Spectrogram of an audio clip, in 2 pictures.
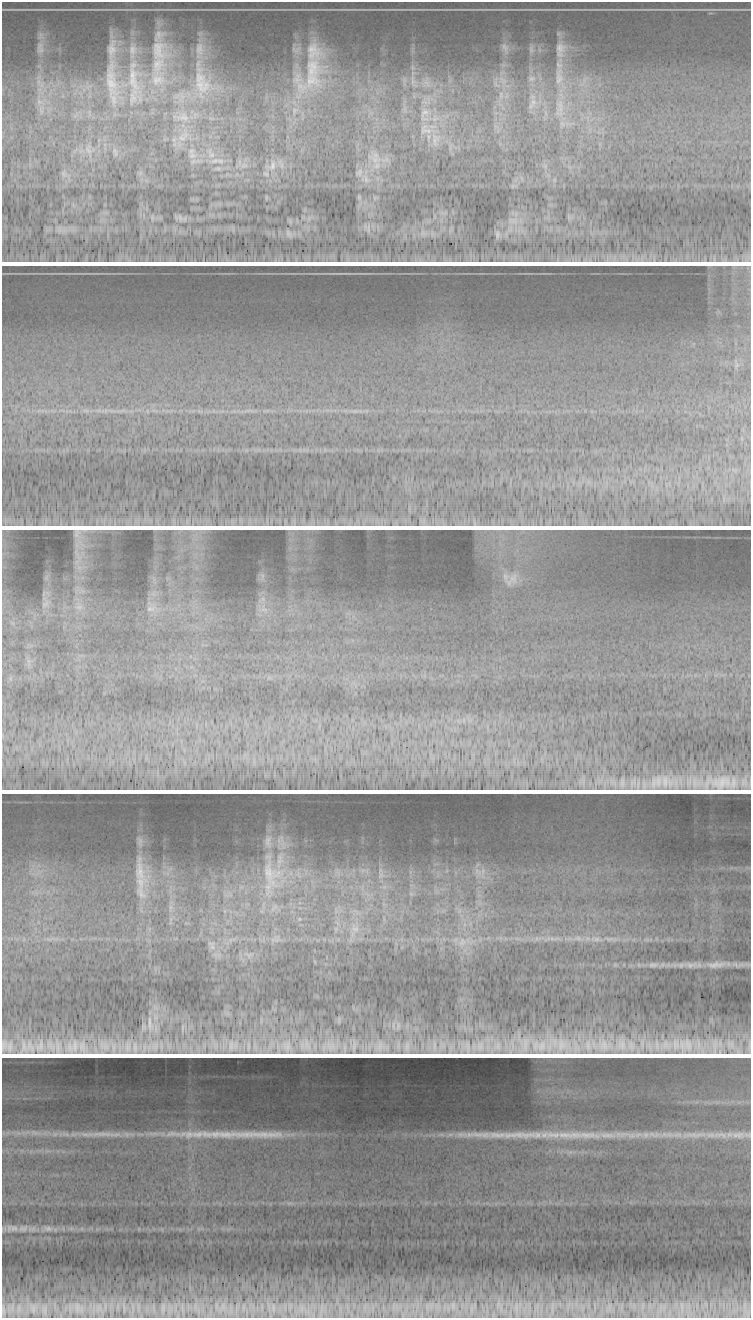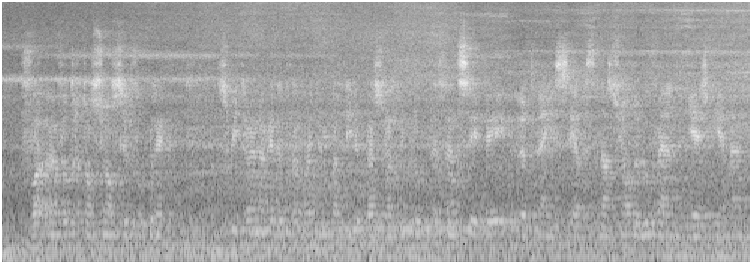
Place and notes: Brussels, Gare Centrale Greve Strike
Brussels, Gare Centrale Greve / Strike.
Brussels, Belgium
